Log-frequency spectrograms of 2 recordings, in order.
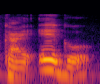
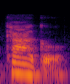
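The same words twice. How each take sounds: First: KAI EGO as two words with every vowel kept; uncontracted form. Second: KAGO merged into a single word; fuse kai and ego into "kago"; contracted form. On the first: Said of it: "instead of kai ego". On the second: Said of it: "these two words combine". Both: Shown as a demonstration.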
